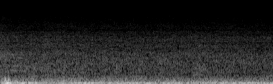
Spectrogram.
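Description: Steady, dense roar of commuter traffic on the two-lane Sonnenallee in Berlin in the early morning, with deep engine rumble from passing buses blending into a continuous wash of sound. No voices.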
